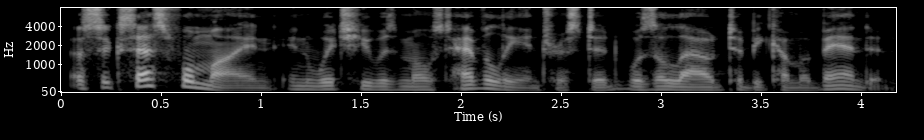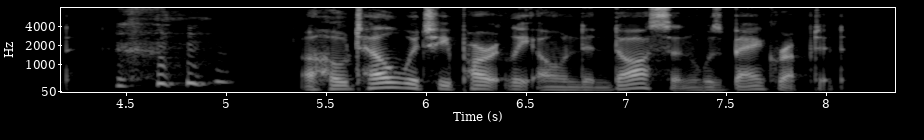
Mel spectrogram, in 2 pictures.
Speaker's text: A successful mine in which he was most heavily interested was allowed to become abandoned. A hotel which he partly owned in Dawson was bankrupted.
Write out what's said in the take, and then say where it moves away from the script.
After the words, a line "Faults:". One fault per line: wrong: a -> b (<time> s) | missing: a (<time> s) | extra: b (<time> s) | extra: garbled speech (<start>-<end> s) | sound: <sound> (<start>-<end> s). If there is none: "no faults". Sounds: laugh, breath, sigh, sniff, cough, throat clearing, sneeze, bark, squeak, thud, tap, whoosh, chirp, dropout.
A successful mine in which he was most heavily interested was allowed to become abandoned. A hotel which he partly owned in Dawson was bankrupted.
Faults:
sound: laugh (4.5-5.1 s)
